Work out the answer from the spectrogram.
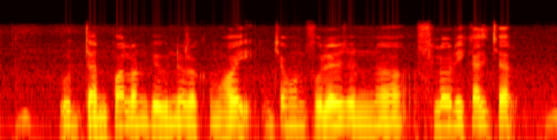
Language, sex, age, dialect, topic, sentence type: Bengali, male, 18-24, Standard Colloquial, agriculture, statement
